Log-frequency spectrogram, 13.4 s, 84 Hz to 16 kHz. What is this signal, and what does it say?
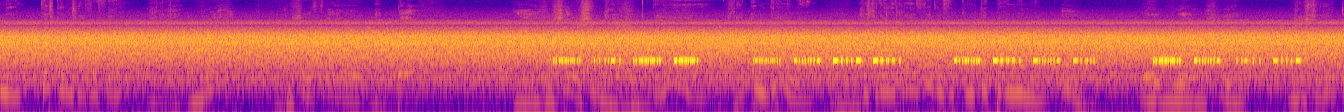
Hellschreiber (Feld-Hell, 122.5 baud), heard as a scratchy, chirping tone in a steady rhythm, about 940 Hz, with radio static and fading. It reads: SJS6 5ONF QFDK SOYN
